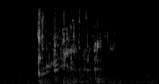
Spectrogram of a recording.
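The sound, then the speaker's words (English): A sudden splash of water spilling onto a laptop, followed by a quick patter of drips that fades out within about a second. No one speaks. “And he spilled it all over my laptop.”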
